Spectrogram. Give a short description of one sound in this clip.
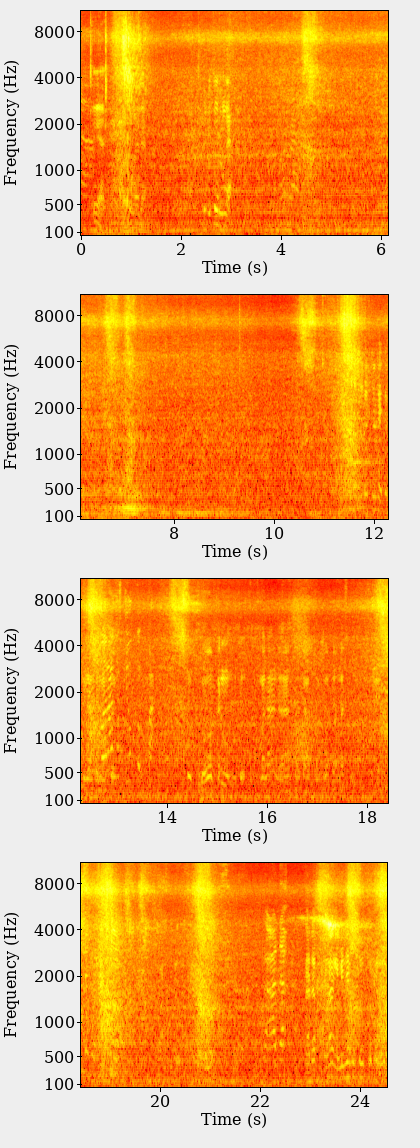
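A vehicle's engine hums steadily while driving along a road.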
